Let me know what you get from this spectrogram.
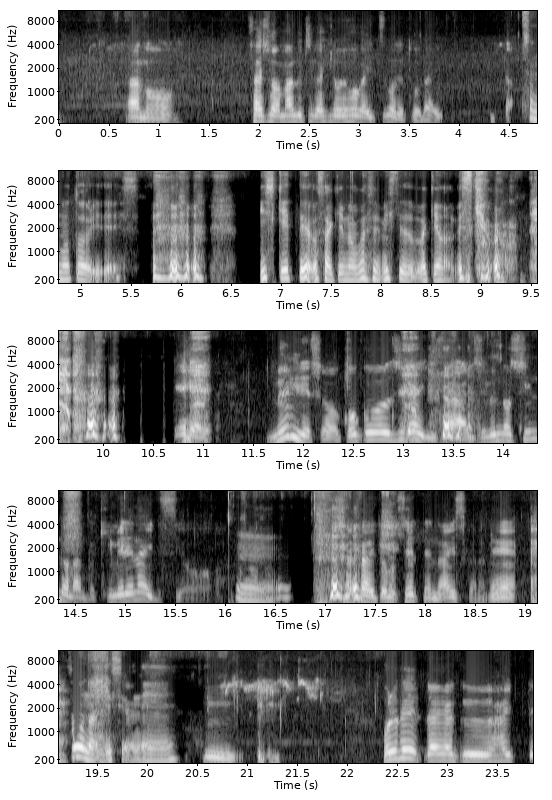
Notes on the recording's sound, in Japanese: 歩きながら1時間、対談する。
